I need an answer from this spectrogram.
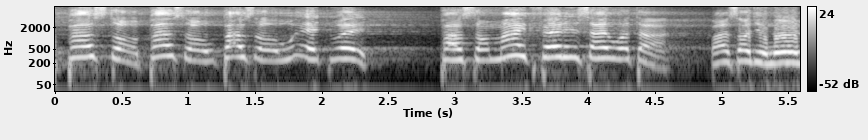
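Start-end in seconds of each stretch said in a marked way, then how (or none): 0.0-2.4 mock shouting. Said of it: "People were shouting".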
